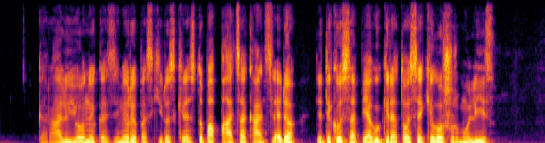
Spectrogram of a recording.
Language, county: Lithuanian, Kaunas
